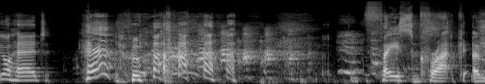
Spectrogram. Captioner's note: everyone laughs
